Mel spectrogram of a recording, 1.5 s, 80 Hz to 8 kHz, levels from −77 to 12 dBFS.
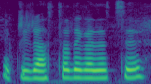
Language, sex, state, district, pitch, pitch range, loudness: Bengali, female, Tripura, Dhalai, 240 Hz, 235-245 Hz, -14 LUFS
